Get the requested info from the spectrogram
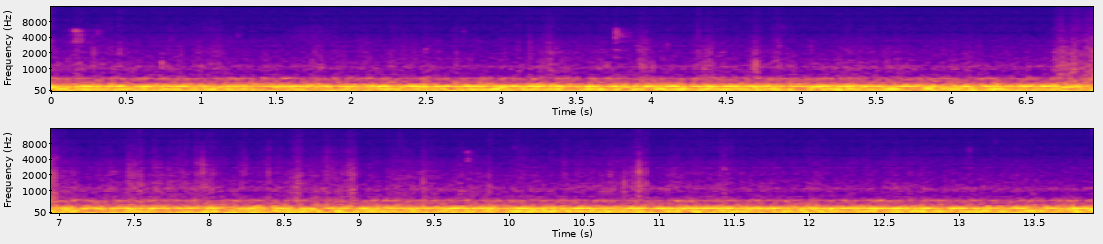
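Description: Steady low hum with a few faint clicks and taps, and a brief rustle about seven seconds in.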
